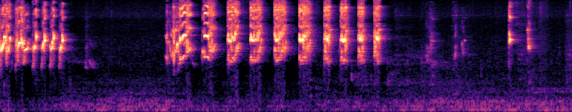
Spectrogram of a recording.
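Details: Blue Opaline and Lutino Opaline lovebirds calling in the morning: a quick burst of shrill notes, a pause, then a steady series of about a dozen loud, evenly spaced high chirps, and a final short pair.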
